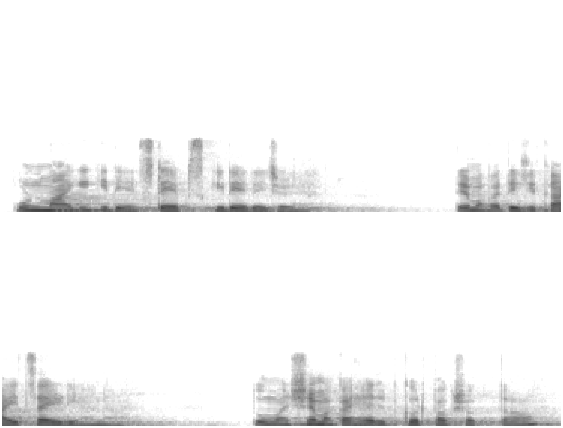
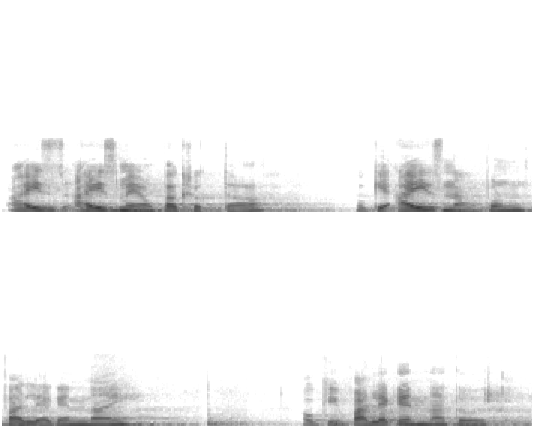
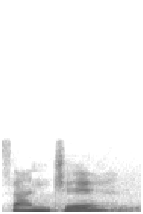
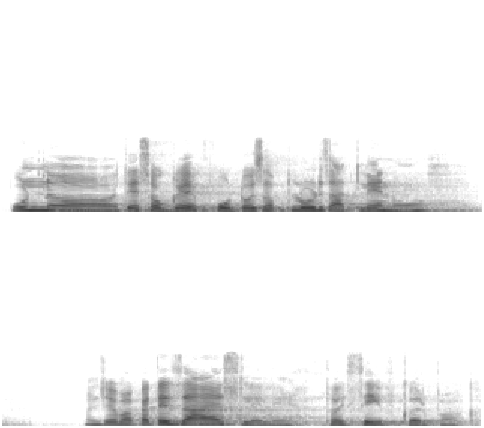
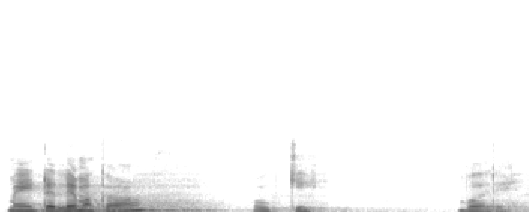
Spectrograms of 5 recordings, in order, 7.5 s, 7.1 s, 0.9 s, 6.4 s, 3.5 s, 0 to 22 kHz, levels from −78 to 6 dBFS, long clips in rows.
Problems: background sounds at intervals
